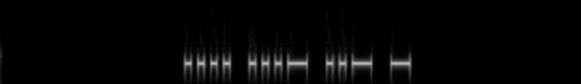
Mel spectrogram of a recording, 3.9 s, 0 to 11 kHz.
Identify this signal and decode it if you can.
Morse code, heard as a keyed tone, about 27 wpm, 700 Hz. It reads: HVUT
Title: Four Challenging Letter-Number Combinations 28wpm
